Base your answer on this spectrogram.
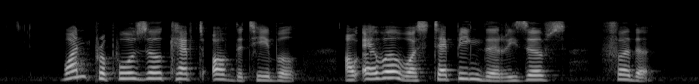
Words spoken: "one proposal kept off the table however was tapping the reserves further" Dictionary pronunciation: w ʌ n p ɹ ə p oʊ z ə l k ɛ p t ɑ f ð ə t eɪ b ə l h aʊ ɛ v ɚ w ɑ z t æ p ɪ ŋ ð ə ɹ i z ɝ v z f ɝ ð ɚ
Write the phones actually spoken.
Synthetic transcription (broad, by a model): w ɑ n p ɹ ə p oʊ z ə l k ɛ p t ɑ f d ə t eɪ b ə l h aʊ ɛ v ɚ w ɑ s t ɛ p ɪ ŋ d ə ɹ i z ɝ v s f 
